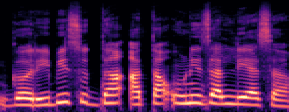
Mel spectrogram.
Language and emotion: Goan Konkani, neutral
